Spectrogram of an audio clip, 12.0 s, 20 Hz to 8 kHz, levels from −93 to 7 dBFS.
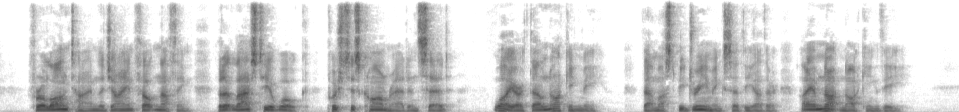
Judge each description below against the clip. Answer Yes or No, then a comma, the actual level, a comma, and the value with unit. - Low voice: Yes, very low, 85 Hz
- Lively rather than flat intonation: Yes, wide, 6.5 semitones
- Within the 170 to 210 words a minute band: Yes, average, 175 wpm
